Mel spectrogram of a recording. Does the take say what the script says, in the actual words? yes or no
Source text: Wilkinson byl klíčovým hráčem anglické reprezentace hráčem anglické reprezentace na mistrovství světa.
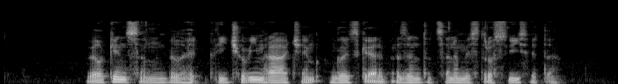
no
